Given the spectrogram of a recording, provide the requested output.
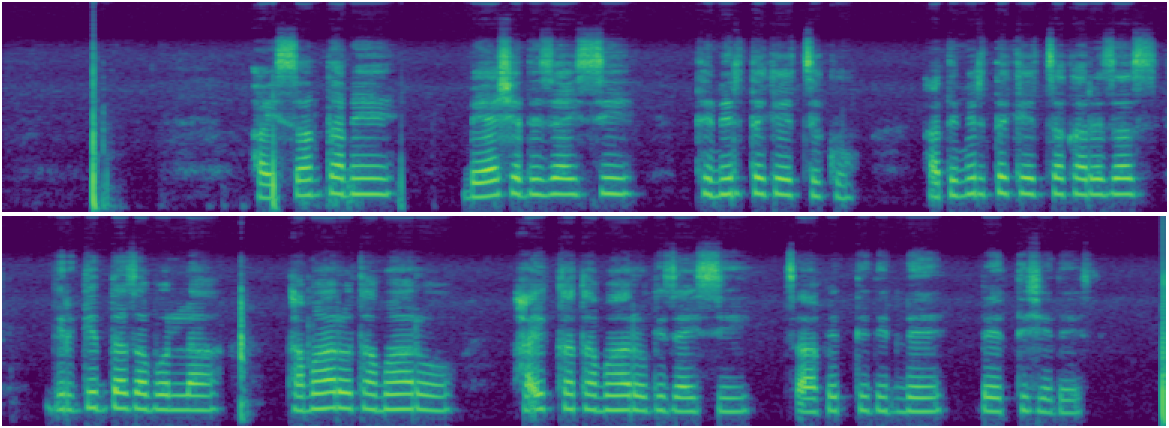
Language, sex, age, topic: Gamo, female, 18-24, government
